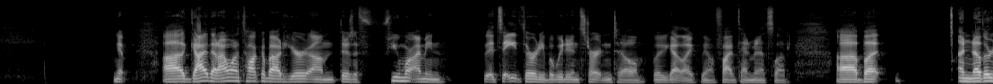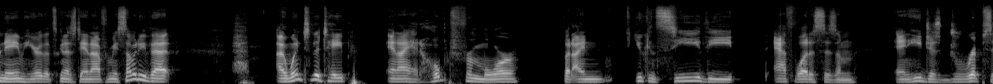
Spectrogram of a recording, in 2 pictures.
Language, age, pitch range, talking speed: English, 20-39, 115-145 Hz, 215 wpm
